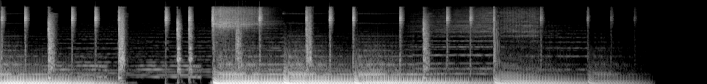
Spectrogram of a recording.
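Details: Electronic music with a pounding drum-machine beat, deep bass and synthesizer tones, a brief break near the middle, then fading into silence at the end.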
